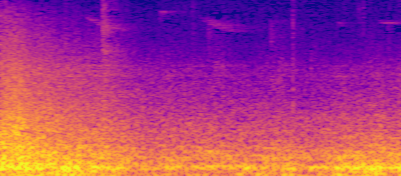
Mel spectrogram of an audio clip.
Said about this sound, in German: das war, das war direkt. Das war, wir sitzen direkt im Gewitter, ja. Das war direkt. Wir sind sogar schon reingegangen, damit es nicht mehr ganz so knallt. Ja, live, live auf Band ein Blitzeinschlag.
